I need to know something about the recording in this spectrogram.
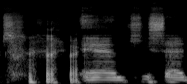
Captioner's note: laughs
